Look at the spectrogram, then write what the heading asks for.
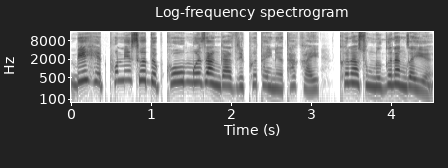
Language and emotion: Bodo, surprised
